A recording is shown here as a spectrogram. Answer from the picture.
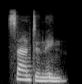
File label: "santonin", Indian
